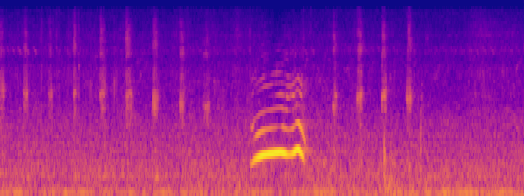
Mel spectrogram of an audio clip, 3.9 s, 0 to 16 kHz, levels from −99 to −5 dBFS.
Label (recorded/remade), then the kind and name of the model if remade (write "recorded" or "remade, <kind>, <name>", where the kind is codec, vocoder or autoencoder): recorded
